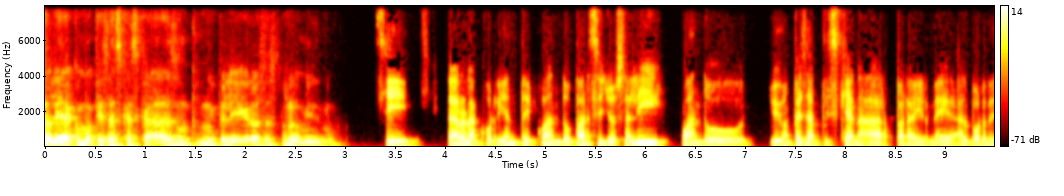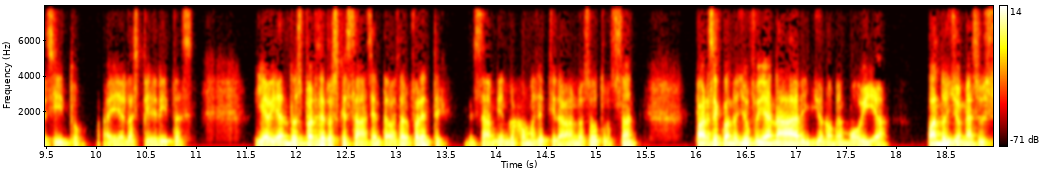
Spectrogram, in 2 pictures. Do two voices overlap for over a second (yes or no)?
no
